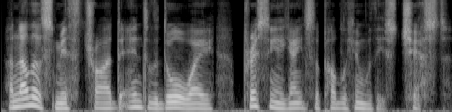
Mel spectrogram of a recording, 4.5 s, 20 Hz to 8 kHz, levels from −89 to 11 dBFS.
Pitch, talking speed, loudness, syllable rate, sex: 140 Hz, 185 wpm, -18 LUFS, 5.3 syllables/s, male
